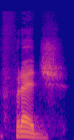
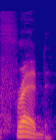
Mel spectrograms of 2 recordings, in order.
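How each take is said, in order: First: The name ends in a soft 'zh'-like sound. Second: The name ends in a hard 'd' sound. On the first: The speaker calls it right. "Fred in Portuguese is Frej" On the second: The speaker calls it wrong. "not Fred"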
